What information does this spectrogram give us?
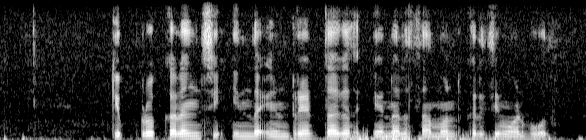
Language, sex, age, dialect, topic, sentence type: Kannada, male, 25-30, Central, banking, statement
